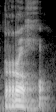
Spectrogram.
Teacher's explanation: la r fuerte, es decir, vibrante múltiple a principio de palabra, por ejemplo, rojo. Mientras que en latín y todavía, por ejemplo, en italiano, la ros percusiva, es simple, es, es decir, la r fuerte del castellano, a principio de palabra no procede del latín.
